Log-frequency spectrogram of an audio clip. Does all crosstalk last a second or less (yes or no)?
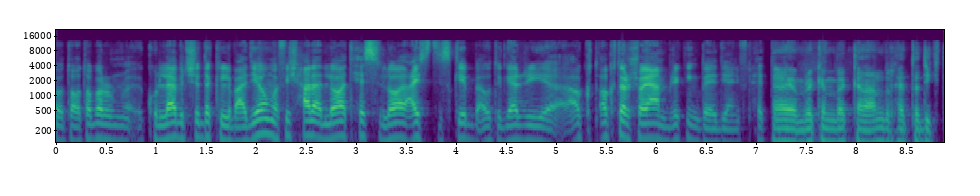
yes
